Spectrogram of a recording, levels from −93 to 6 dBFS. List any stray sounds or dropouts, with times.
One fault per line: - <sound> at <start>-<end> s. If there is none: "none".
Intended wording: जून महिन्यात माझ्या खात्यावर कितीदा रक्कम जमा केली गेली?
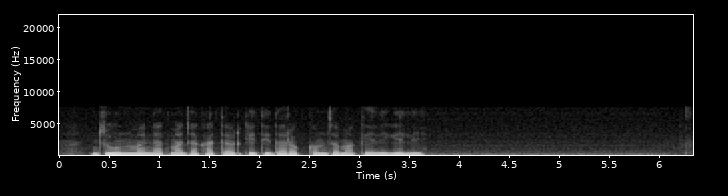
none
